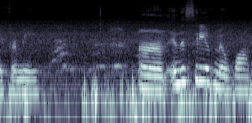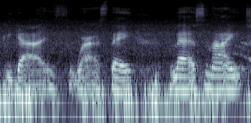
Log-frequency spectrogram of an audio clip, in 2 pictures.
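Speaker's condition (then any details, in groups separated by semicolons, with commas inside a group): Cerebral palsy, spastic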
